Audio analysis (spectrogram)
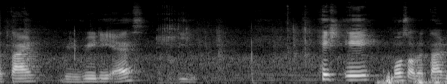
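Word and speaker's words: へ: As I told you, 99% of the time we pronounce it as just E, right?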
